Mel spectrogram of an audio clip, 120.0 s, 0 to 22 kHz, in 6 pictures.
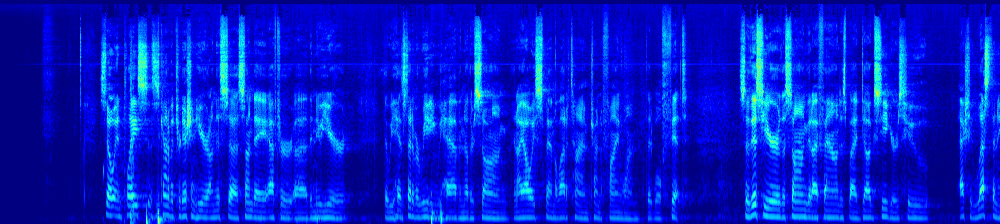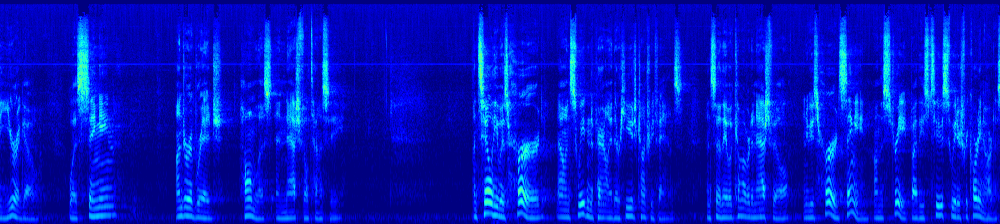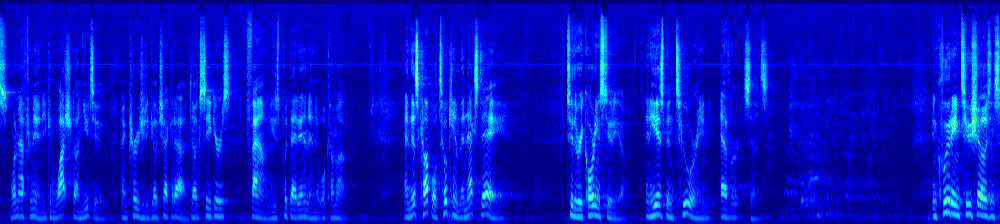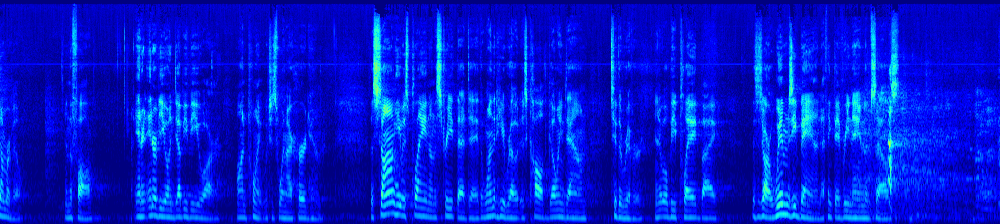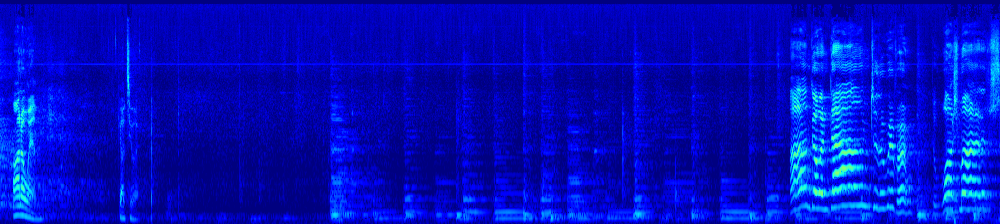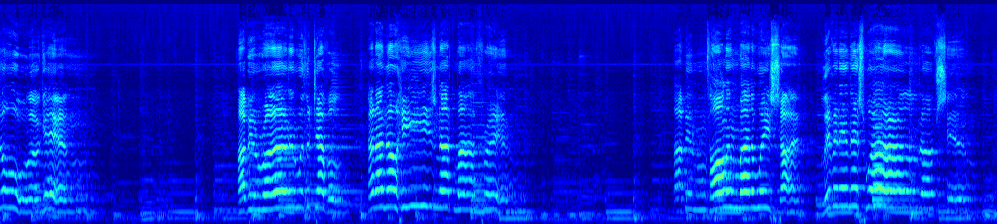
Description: Sermon1_4_15.mp3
